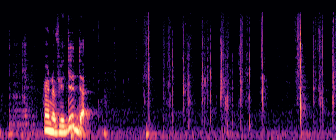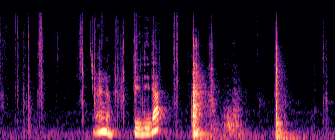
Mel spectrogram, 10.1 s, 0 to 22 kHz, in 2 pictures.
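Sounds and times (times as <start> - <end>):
cards being shuffled: 2.0 - 8.2.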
